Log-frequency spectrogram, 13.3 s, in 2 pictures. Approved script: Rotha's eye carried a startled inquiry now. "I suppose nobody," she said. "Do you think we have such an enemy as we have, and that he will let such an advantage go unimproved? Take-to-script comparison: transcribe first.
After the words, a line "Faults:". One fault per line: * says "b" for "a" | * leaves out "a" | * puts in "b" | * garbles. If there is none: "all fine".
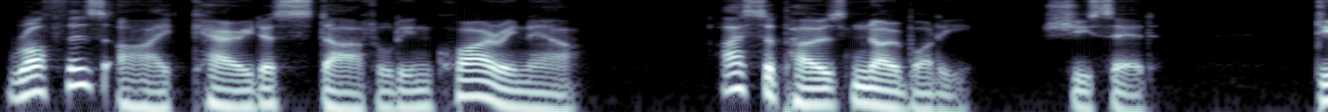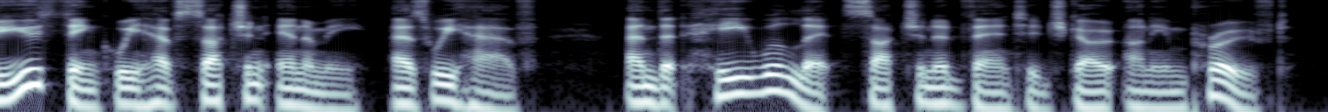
Rotha's eye carried a startled inquiry now. "I suppose nobody," she said. "Do you think we have such an enemy as we have, and that he will let such an advantage go unimproved?
Faults:
all fine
